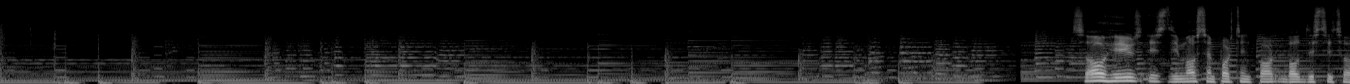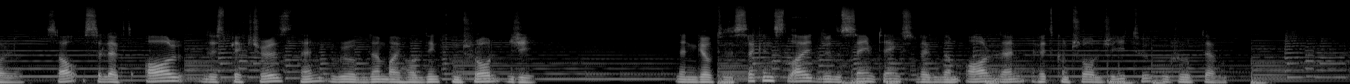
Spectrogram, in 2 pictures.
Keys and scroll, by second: 13.9 ctrl+g, 22.2 ctrl+g.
